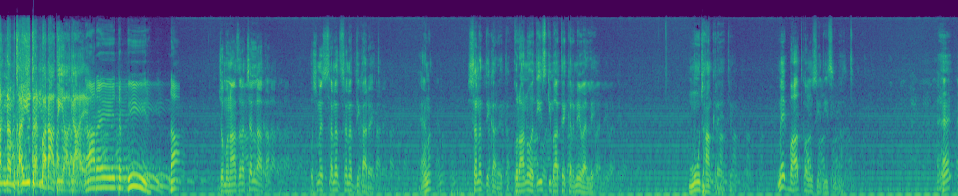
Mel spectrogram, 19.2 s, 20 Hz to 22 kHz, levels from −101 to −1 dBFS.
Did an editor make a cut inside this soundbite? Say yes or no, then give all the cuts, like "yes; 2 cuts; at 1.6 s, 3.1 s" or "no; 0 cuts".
yes; 1 cut; at 3.6 s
